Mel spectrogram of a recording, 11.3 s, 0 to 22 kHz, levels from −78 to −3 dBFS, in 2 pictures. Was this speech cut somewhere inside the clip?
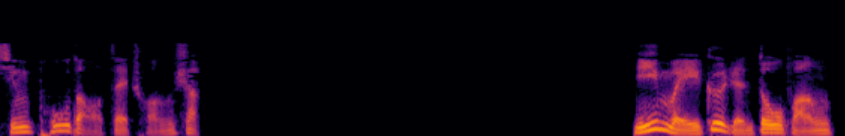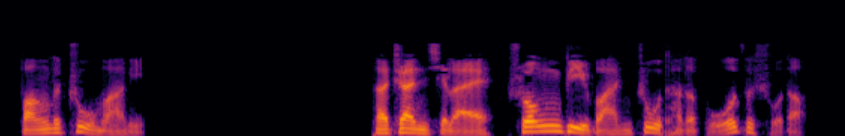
yes; 2 cuts; at 3.9 s, 9.0 s

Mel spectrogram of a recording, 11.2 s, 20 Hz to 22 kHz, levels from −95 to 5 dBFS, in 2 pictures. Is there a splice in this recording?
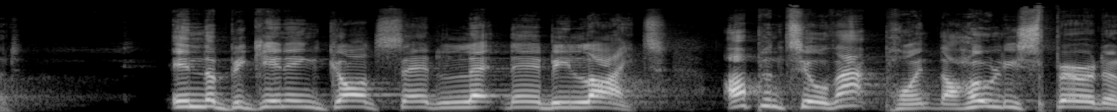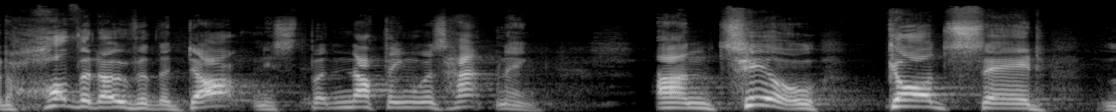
yes; 1 cut; at 7.1 s

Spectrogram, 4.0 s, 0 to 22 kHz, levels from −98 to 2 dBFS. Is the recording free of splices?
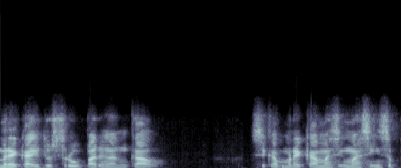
yes; 0 cuts

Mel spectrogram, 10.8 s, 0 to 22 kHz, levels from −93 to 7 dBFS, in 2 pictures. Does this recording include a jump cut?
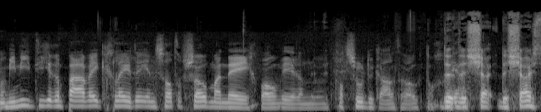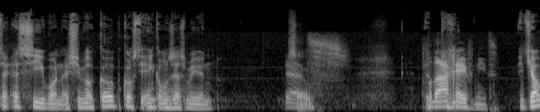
no; 0 cuts

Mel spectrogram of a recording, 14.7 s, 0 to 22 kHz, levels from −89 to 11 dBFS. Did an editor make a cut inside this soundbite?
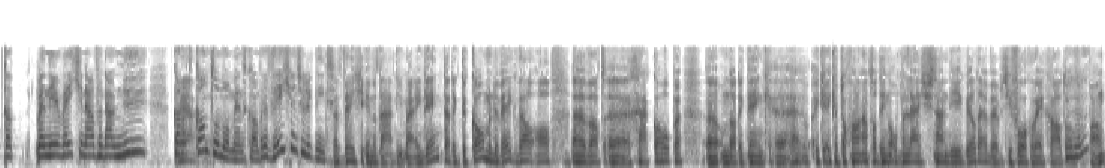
no; 0 cuts

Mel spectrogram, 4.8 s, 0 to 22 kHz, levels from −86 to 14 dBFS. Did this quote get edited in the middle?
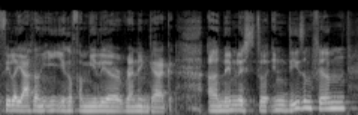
no; 0 cuts

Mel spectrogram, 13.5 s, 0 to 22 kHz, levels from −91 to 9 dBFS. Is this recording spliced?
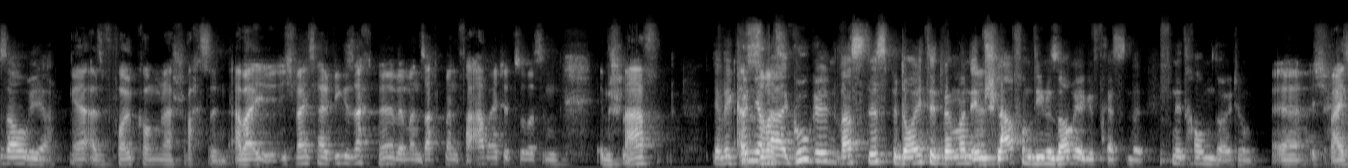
yes; 1 cut; at 11.6 s

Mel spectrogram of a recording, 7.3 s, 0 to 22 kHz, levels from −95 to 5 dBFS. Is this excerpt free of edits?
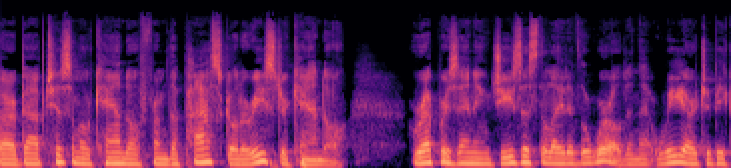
yes; 0 cuts

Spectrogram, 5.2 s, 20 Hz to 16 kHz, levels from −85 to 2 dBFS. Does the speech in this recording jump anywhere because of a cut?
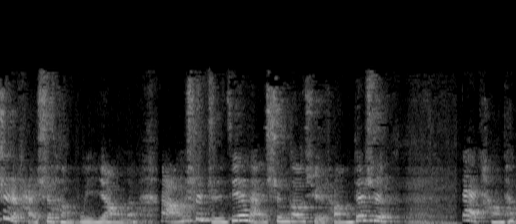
no; 0 cuts

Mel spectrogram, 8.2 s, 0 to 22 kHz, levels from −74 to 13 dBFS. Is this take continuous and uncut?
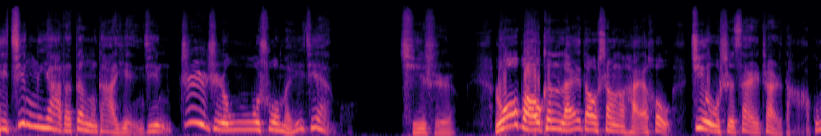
yes; 0 cuts

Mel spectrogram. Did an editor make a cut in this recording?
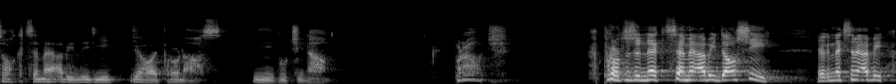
yes; 1 cut; at 4.4 s

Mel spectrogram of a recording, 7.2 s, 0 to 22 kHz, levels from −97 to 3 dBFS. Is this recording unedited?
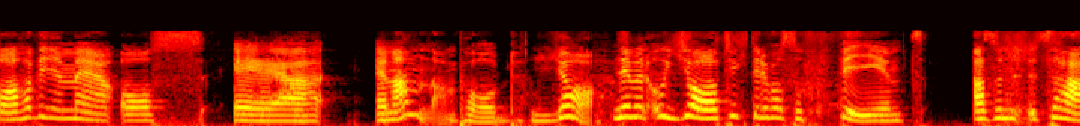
no; 1 cut; at 4.1 s

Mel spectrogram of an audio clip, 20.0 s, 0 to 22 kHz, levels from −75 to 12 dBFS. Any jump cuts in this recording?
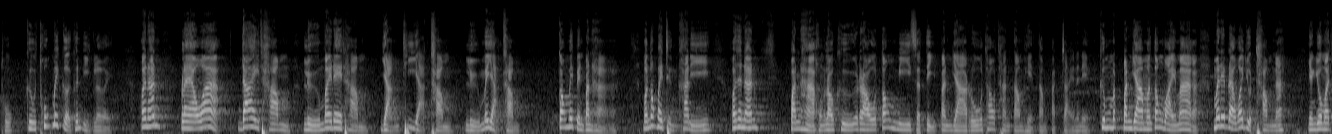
yes; 1 cut; at 10.3 s

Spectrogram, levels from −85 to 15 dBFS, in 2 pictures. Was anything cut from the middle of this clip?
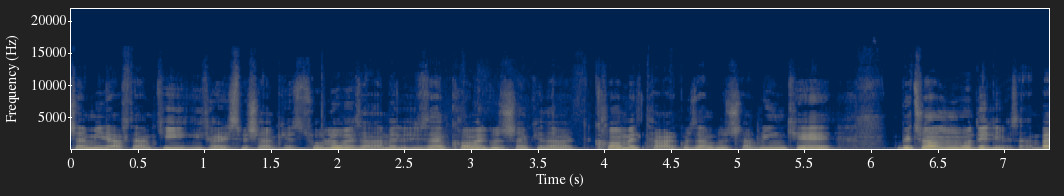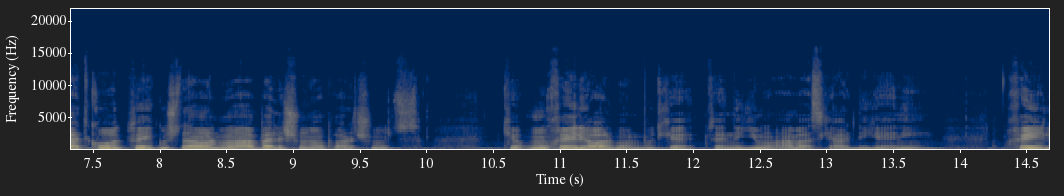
yes; 1 cut; at 4.2 s

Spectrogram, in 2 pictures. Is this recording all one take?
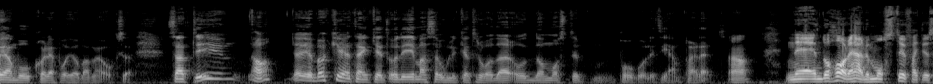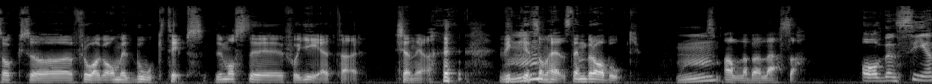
yes; 0 cuts

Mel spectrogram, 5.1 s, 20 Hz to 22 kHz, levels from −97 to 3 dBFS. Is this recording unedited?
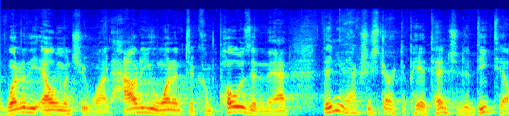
yes; 0 cuts

